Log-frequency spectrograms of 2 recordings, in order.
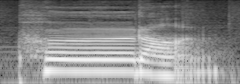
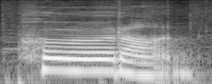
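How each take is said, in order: The two takes are said the same way.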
